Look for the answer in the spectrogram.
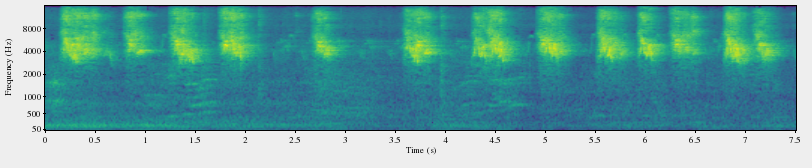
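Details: Sparrow in a house chirping repeatedly, short high notes in bursts, some paired close together, over a soft low background hum.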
